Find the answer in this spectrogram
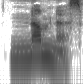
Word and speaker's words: numbness: opposite of that is numbness numbness with a silent B when you don't feel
